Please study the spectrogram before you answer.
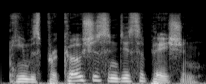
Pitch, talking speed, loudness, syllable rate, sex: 140 Hz, 145 wpm, -15 LUFS, 5.5 syllables/s, male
